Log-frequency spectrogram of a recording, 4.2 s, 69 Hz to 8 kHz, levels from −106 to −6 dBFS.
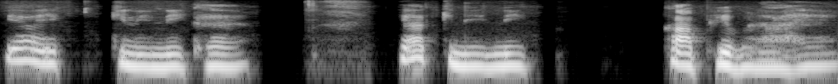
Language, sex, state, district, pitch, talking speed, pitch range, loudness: Hindi, female, Bihar, Lakhisarai, 190 Hz, 130 wpm, 180-205 Hz, -23 LUFS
